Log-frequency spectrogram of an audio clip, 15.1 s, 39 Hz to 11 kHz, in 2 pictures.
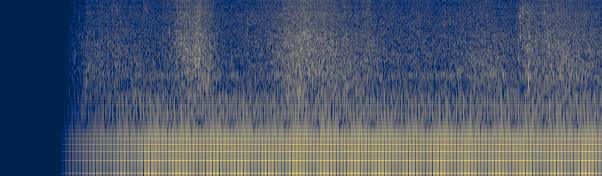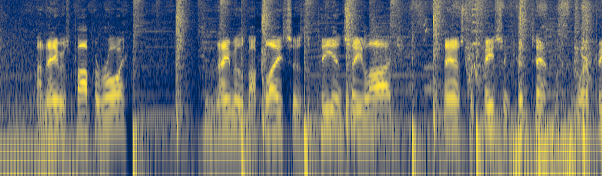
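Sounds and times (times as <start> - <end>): boat engine humming: 0.8 - 15.0
water rushing: 0.8 - 15.0
wind: 0.8 - 15.0.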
